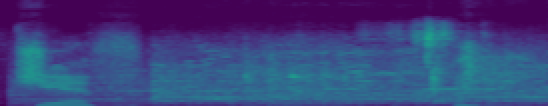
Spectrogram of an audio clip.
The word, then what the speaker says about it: GIF: I shouldn't, because it's canonically pronounced GIF.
